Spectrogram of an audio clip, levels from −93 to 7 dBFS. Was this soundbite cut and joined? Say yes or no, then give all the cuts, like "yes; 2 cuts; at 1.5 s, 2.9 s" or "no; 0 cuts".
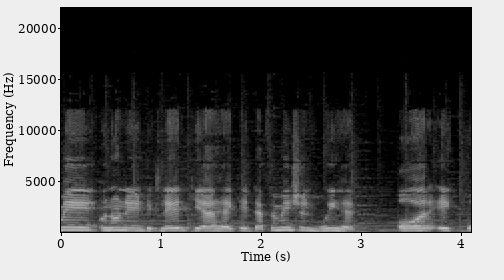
no; 0 cuts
